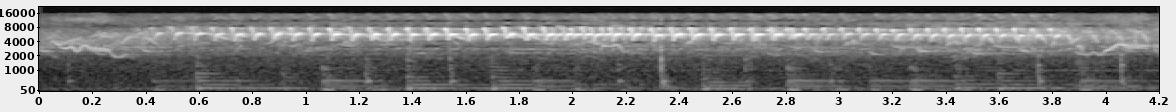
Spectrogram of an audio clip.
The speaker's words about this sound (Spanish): Pero una noche, mientras cazaba a un ciervo, escuchó algunos pájaros que trinaban asustados.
